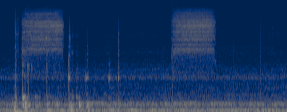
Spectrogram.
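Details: Four wild barn owl nestlings huddle in a camera-monitored research nest box in Israel while their mother is away. Two long, harsh, breathy hisses, each about a second, are separated by a quiet gap, with faint soft rustling in between.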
